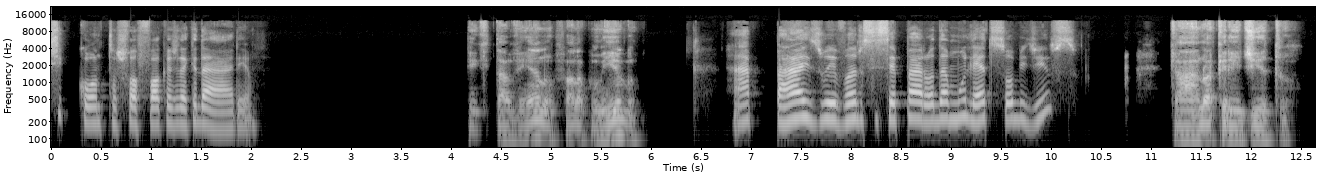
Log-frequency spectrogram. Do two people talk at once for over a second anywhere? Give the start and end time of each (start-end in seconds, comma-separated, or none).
none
